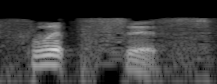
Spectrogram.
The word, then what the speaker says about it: thlipsis: Now, that word trouble in the Greek is the word thlipsis. And I don't have a lisp. That's actually how you say it. It's T-H-L-I-P-S-I-S, thlipsis, which means tribulation, affliction, burdens, conflicts.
